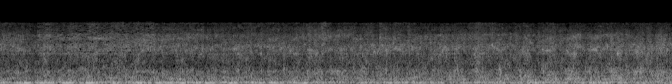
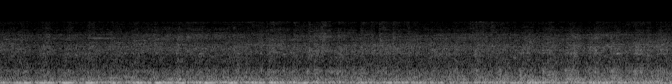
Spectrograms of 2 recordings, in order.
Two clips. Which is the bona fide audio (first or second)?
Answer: second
